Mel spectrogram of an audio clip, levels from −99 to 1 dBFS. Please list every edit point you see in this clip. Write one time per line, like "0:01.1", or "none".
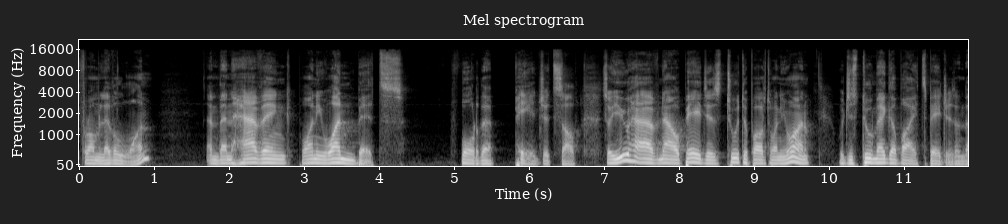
0:02.9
